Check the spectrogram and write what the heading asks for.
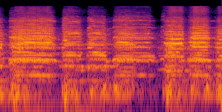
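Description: A marching flute band playing a tune together, loud and close.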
